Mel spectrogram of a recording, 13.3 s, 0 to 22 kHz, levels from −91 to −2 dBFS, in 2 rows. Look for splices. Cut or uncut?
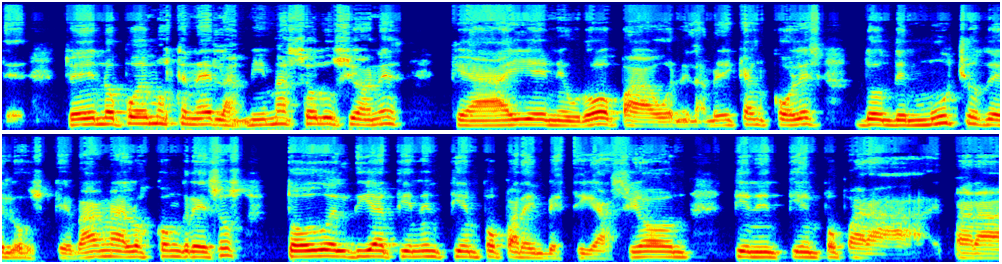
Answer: uncut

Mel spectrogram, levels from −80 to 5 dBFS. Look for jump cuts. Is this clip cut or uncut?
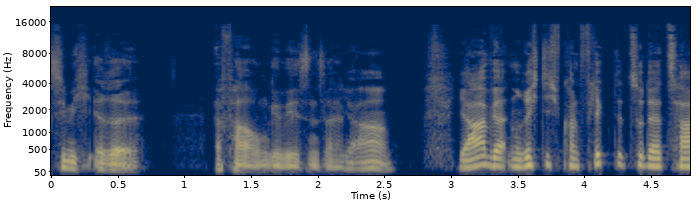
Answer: cut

